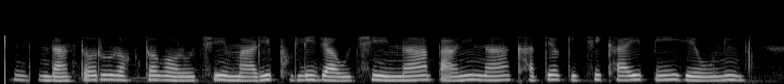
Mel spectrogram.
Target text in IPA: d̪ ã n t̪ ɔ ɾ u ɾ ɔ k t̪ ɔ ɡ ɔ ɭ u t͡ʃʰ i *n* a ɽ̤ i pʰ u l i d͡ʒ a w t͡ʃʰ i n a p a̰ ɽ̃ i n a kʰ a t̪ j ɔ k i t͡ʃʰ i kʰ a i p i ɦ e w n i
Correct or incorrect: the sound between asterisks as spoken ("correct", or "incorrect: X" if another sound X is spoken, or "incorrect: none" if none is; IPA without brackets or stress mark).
incorrect: m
